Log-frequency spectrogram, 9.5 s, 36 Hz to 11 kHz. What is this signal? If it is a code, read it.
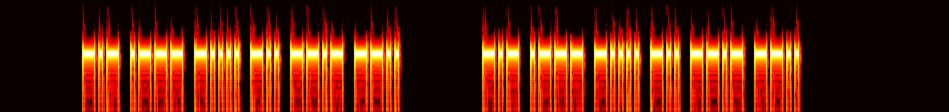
Morse code, heard as a keyed tone, about 30 wpm, 700 Hz. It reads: KJ6DQZ KJ6DQZ
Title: USA Call Signs - 6 Characters - Repeated 2x - 30wpm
